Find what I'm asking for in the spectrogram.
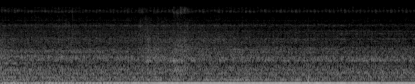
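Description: A twelve-year-old Audi A3 engine idles steadily while warming up before a TÜV inspection, a constant low rumble with even hum and no speech.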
